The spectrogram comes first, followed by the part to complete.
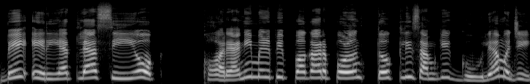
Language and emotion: Goan Konkani, angry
